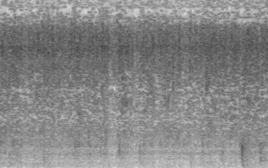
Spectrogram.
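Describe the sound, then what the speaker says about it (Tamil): Onion, tomato, ginger and garlic sauté in a pan for a black chickpea kuzhambu, making a loud, constant hiss of frying with faint stirring taps. "வெங்காயம் தக்காளி இஞ்சி பூண்டு அதையும் சேர்த்துக்கலாம் இது நல்லா வதங்கட்டும்"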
